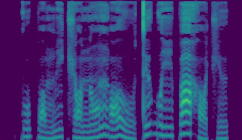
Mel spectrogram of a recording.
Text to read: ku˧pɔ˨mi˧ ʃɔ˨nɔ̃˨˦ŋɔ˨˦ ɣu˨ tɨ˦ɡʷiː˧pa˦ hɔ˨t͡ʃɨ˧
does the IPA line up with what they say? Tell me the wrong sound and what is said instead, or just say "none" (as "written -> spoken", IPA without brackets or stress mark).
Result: ʃ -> t͡ʃ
